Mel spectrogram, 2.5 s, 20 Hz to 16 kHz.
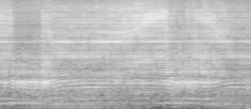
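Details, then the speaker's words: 2008 Ford Fiesta Mk6 1.2 manual, engine running with little fluid left in the reservoir: a steady high whine with a swelling groan from the power steering pump, as fluid leaks at the pipe into the steering rack. "There's a little bit of fluid still in the reservoir, so we'll start the car up and then you can actually see exactly where it's coming from. Sounds pretty noisy anyway."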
